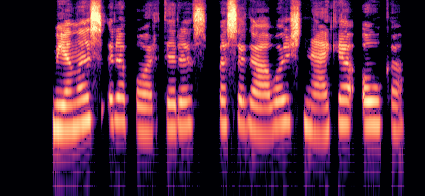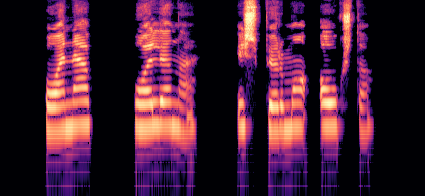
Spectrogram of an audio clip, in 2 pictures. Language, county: Lithuanian, Alytus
